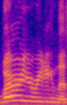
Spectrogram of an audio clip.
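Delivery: calling out loudly. Calling up to a player above in an echoey chamber: projecting voice. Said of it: "I will project my voice and say".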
